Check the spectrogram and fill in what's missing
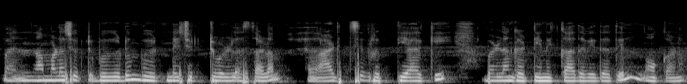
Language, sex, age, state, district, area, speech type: Malayalam, female, 18-30, Kerala, Kasaragod, rural, spontaneous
